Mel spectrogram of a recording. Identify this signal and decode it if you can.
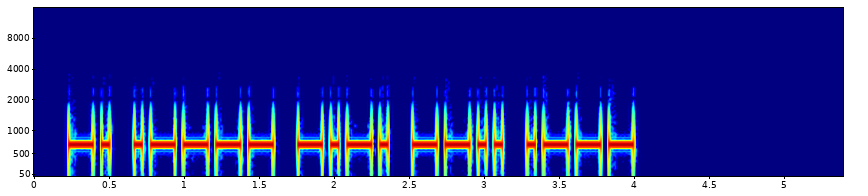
Morse code, heard as a keyed tone, about 22 wpm, 700 Hz. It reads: N1CZJ
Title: USA Call Signs Repeated 3x 22wpm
